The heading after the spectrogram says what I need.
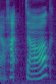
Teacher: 둘 다 강세를 받는 단어는 뒤에를 더 세게 읽어라 말씀드렸어요.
